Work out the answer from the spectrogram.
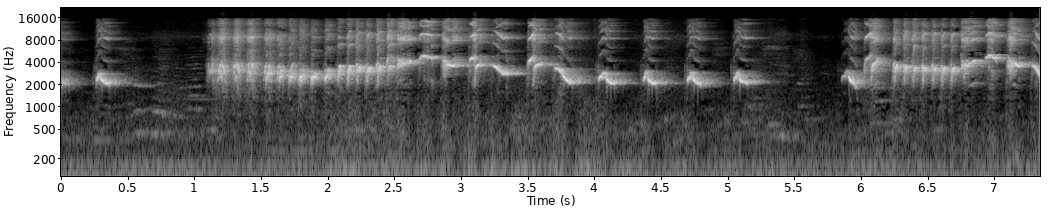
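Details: Vigorous lure song of a greater green leafbird, meant to set off caged birds that have gone quiet: a lone whistle, a pause, then a long buzzy rolling trill breaking into downslurred whistles about three a second before the trill returns.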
